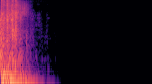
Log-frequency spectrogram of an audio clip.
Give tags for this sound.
footsteps scifi droid mech robot

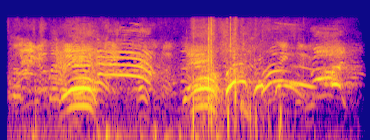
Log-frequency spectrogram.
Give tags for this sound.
sports men

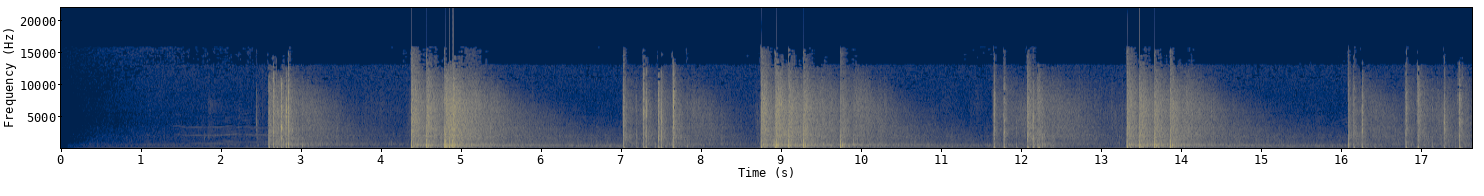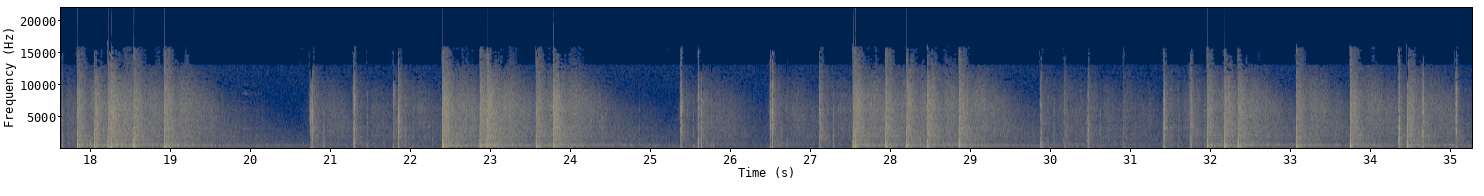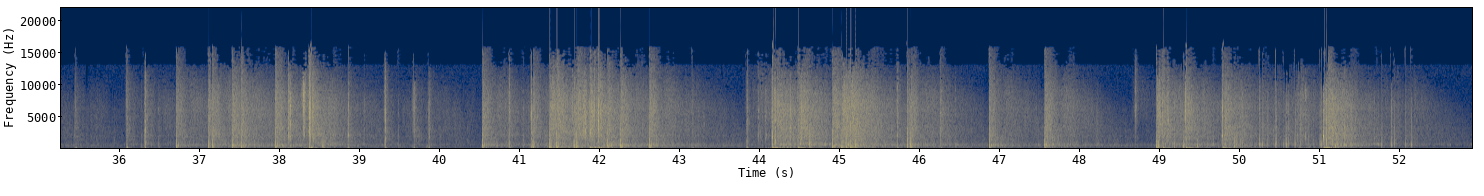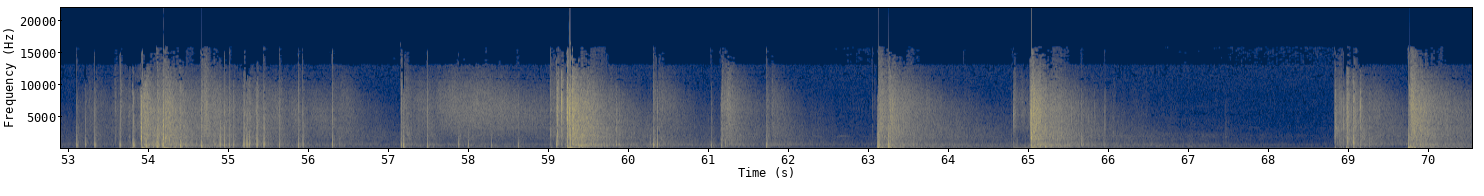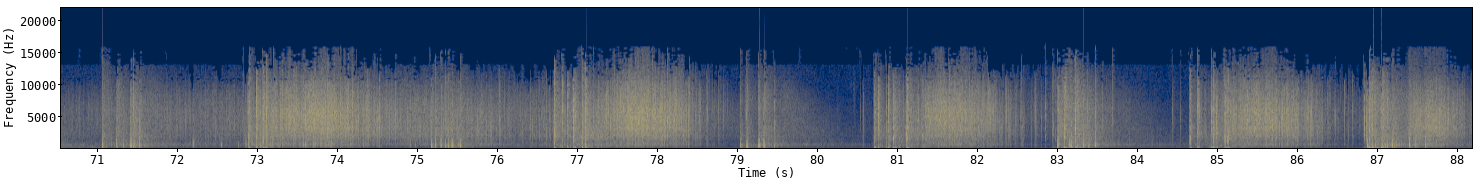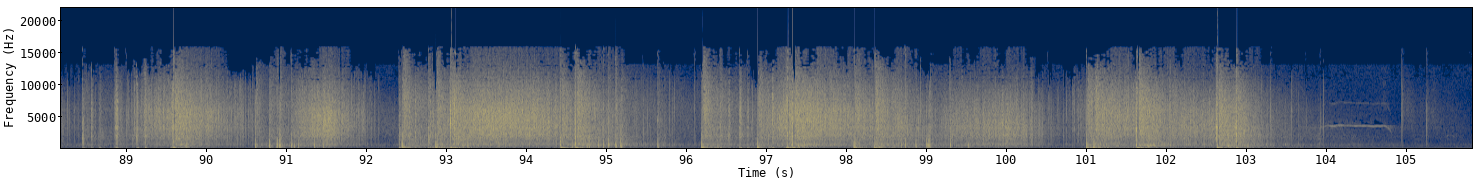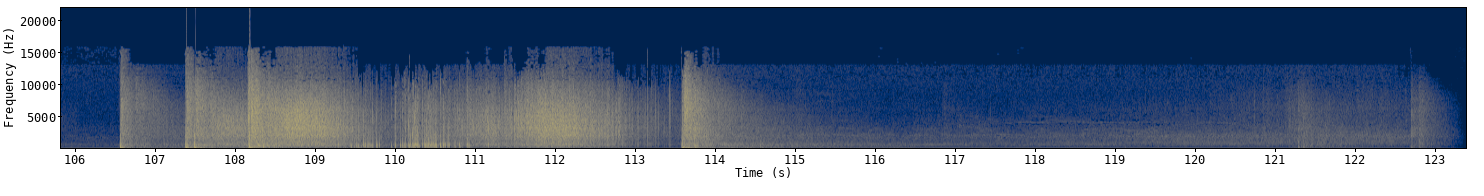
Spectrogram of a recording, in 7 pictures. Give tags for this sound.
crackle field-recording fireworks roman-candles shells tourbillions

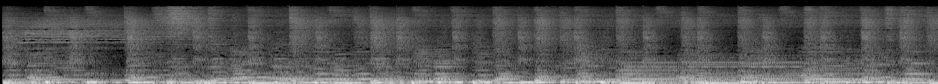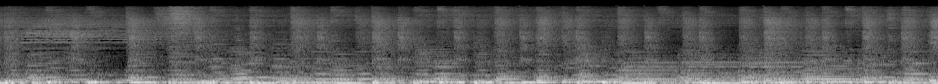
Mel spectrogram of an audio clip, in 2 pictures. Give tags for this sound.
game Jazz jazzy music videogamemusic

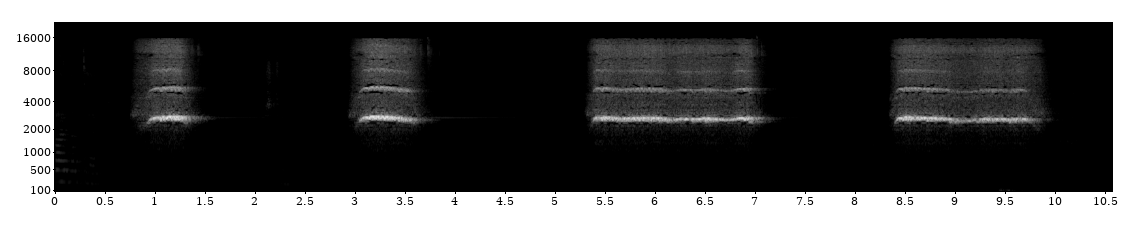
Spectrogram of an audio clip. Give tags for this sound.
aqua whistle

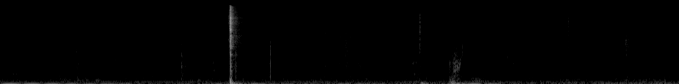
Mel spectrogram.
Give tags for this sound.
up light cigarette lighter

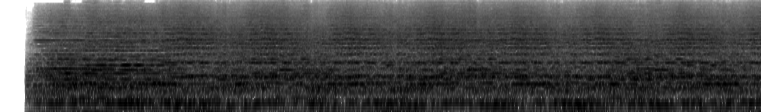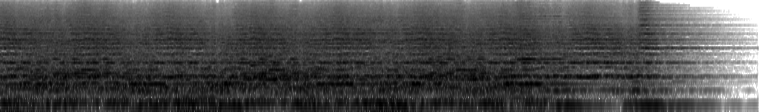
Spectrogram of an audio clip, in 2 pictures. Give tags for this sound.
steamship cinematic music

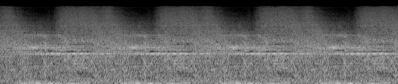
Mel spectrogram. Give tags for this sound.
factory industrial loop machine machinery mechanical noise robot robotic

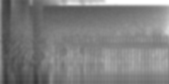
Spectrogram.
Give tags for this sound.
footstep mech step walk

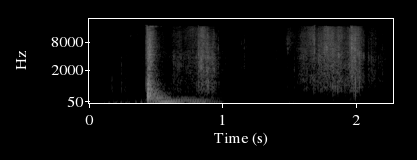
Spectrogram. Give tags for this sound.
drop envelope floor lump package

